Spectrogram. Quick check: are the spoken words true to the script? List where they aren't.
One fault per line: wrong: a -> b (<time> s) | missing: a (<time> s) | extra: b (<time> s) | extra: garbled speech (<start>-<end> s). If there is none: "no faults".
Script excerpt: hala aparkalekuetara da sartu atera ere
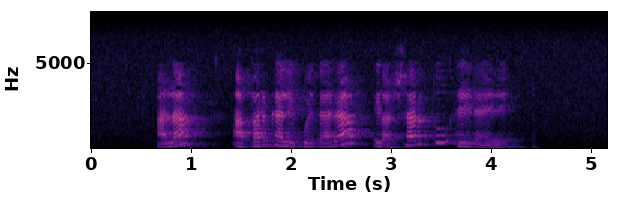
no faults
